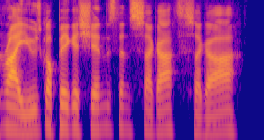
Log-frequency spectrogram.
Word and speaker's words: Sagat: the last boss anyway Sagat sag rhymes with um bigat yeah that's what I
